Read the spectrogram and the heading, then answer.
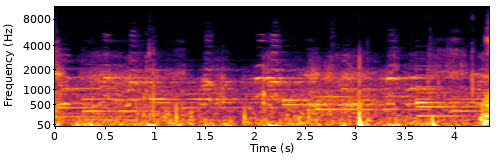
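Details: Geese on a park lake in Middletown, New York, on 11 March after overnight snow give a loose, overlapping chorus of nasal honks, several birds at once, over a steady low rumble of wind noise.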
